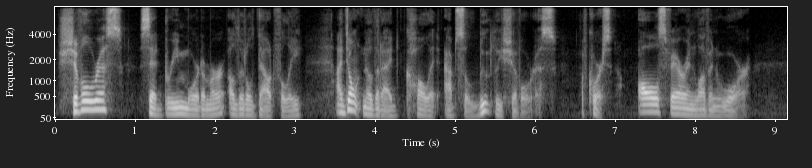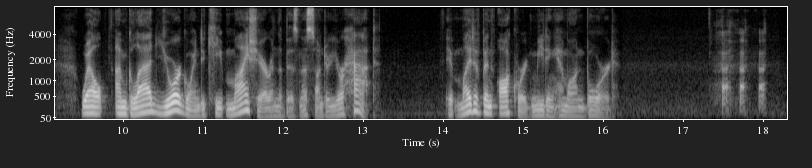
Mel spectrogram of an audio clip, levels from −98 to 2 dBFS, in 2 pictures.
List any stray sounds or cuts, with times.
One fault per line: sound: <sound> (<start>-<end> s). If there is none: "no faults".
sound: laugh (17.3-18.1 s)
